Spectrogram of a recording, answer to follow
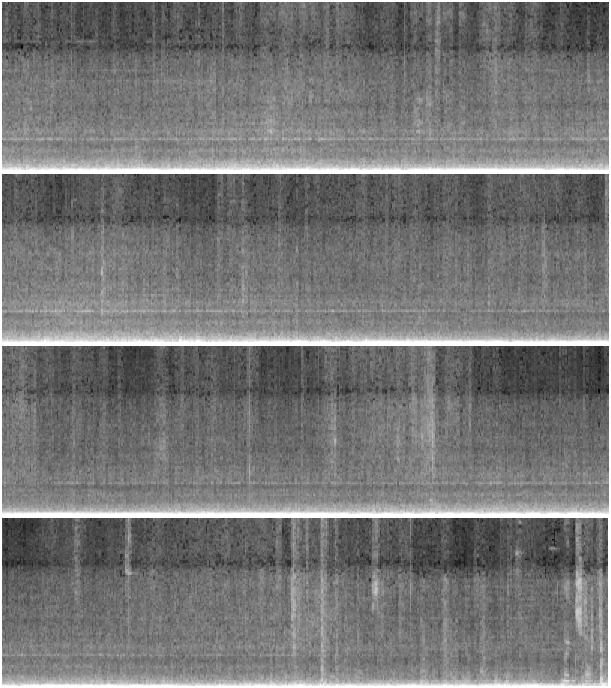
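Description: A city tram running along its rails, heard from on board: a steady low rumble throughout, with a faint high whine through the first half.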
